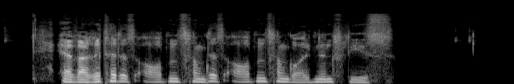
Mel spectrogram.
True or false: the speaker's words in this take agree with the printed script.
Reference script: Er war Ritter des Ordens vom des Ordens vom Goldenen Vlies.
true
